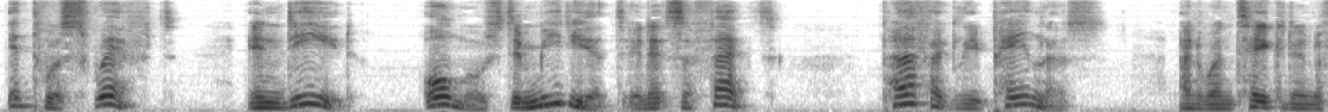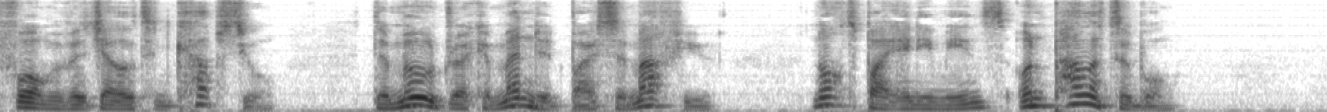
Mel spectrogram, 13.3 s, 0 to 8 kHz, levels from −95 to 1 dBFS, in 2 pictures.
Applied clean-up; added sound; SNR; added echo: none; none; none; none.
